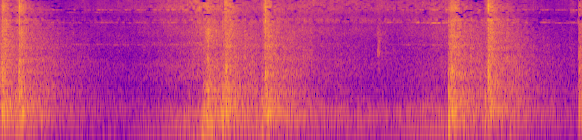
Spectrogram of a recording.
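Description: Diwali firecrackers going off: a series of sharp bangs, about seven, coming in twos and threes, each with a short echoing tail.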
